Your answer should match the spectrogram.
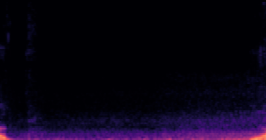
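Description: Steady hiss of surf and wind on the microphone on an open beach. A man's voice comes back in right at the end.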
